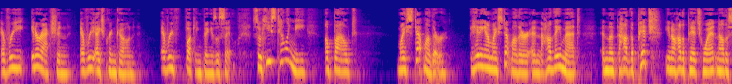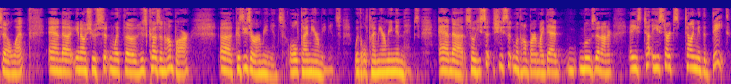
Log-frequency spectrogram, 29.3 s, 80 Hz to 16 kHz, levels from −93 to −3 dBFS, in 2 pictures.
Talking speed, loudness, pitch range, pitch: 180 wpm, -20 LUFS, 170-210 Hz, 190 Hz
